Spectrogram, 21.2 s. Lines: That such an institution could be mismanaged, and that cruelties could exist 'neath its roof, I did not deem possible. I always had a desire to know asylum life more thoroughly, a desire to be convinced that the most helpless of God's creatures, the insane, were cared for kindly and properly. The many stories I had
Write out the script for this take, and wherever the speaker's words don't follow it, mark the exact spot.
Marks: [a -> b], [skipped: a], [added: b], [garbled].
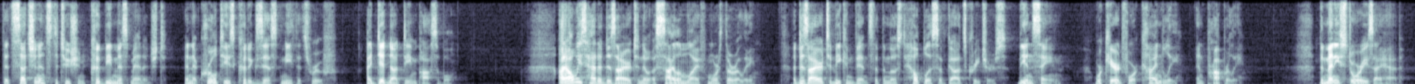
That such an institution could be mismanaged, and that cruelties could exist 'neath its roof, I did not deem possible. I always had a desire to know asylum life more thoroughly, a desire to be convinced that the most helpless of God's creatures, the insane, were cared for kindly and properly. The many stories I had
